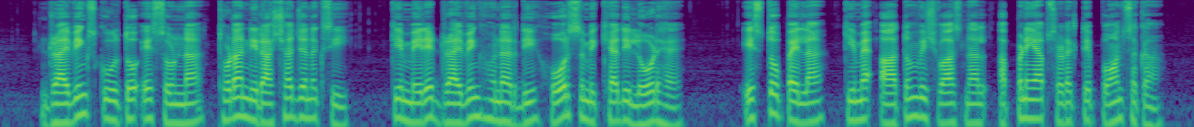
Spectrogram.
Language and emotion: Punjabi, sad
